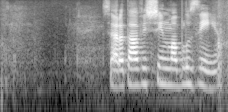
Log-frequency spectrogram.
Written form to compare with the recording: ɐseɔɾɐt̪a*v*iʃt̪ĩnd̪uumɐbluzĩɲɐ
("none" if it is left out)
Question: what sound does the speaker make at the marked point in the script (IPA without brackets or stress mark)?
v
